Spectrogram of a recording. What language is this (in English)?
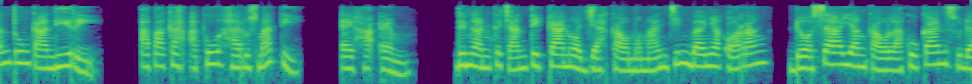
Indonesian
